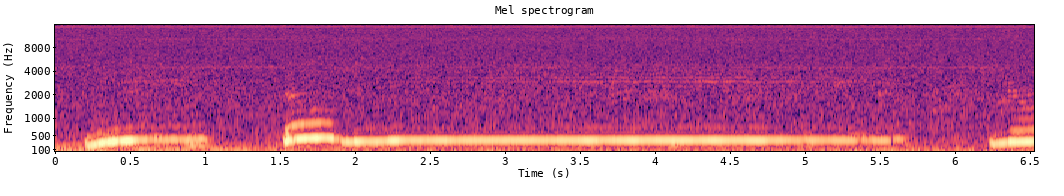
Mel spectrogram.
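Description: A child's voice humming, faint, as on an old voice-memo recording: two short notes that scoop upward, then one long, steady held note lasting about three and a half seconds.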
